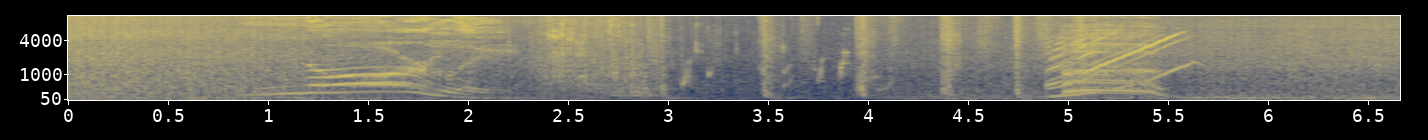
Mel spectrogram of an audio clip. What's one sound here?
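A young man yells with effort.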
